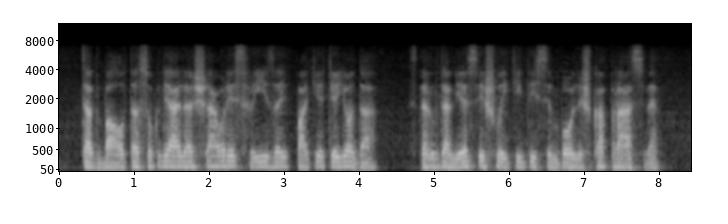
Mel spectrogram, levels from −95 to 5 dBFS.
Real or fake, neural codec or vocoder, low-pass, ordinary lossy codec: fake; codec, 16 kHz, 0.3 kbps, FocalCodec; 7.2 kHz; AAC, 32 kbps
